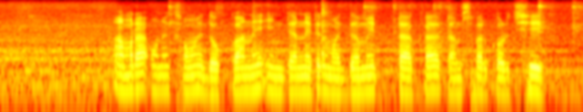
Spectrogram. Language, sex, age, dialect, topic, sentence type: Bengali, male, 18-24, Western, banking, statement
